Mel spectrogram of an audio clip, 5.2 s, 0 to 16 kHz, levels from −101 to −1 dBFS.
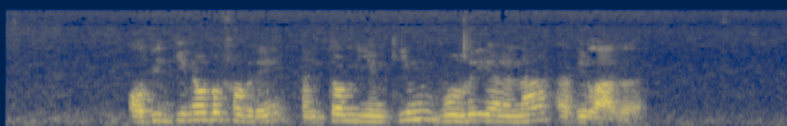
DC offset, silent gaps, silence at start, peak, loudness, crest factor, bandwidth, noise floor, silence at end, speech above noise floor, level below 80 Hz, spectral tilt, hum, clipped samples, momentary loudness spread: under 0.1%; none; 0.85 s; -8 dBFS; -25 LUFS; 18 dB; 11.5 kHz; -59 dBFS; 0.95 s; 35 dB; -62 dBFS; -8 dB/octave; none; under 0.1%; 8 LU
